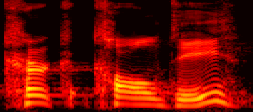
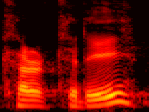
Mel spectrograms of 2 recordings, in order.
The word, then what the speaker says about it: Kirkcaldy: He was born in 1723 in a Scottish city that looks like Kirkcaldy, but I believe it's pronounced Kirkcaldy, a small town on the Firth of Forth.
